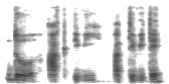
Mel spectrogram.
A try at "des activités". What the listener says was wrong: দেজ অ্যাক্টিভিতে liaison হবে না, এই এসটা দেখেন ভাওয়াল লিয়াজো কখন হয়? কনসোনেন্ট প্লাস ভাওয়াল, তাই না? এই পাশ করে, হ্যাঁ, এটা কনসোনেন্ট হয়, পরের শব্দের প্রথম লেটার ভাওয়াল হয়, সেক্ষেত্রে in most of the cases liaison করতে হবে।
